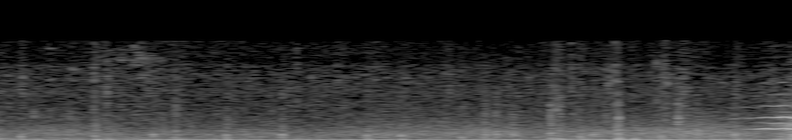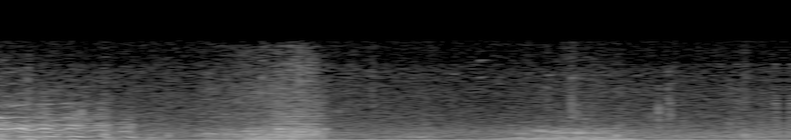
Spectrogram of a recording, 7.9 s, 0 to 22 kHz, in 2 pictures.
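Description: Horse neighing and clip-clopping hooves from The Witcher 3 video game, the whinny clear mid-way over a steady bed of rain falling on surfaces, with no talk.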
